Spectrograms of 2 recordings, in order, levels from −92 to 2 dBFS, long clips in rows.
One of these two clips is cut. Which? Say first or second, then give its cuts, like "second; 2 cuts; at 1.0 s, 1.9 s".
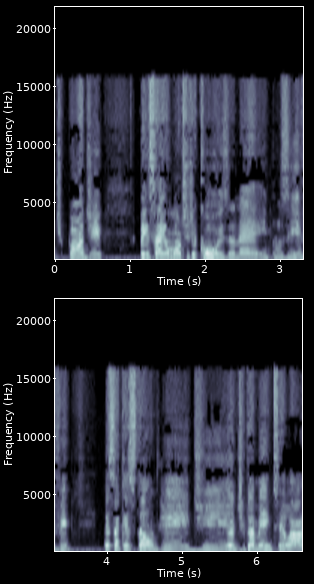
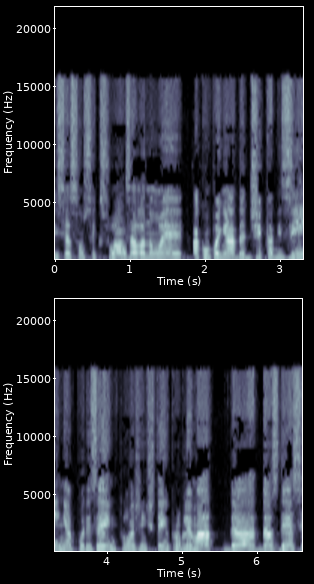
second; 2 cuts; at 1.0 s, 1.8 s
